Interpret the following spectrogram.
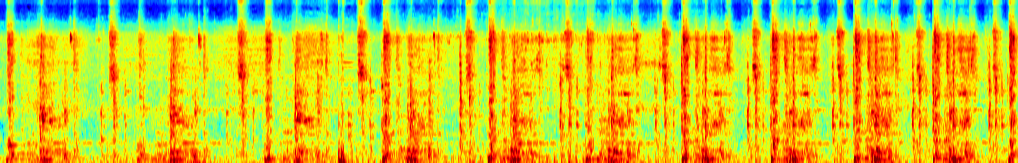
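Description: Old single-cylinder stationary engine with a large flywheel, the flour mill's power source, running with a regular beat of about three knocks a second.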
